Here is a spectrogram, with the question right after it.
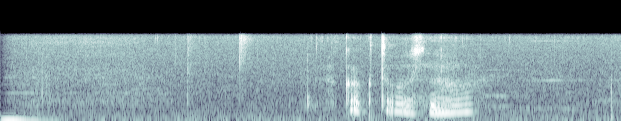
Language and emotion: Russian, sad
